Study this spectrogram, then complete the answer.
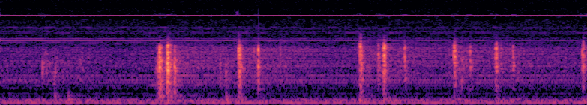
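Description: Telephone buttons click as a number is dialed.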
